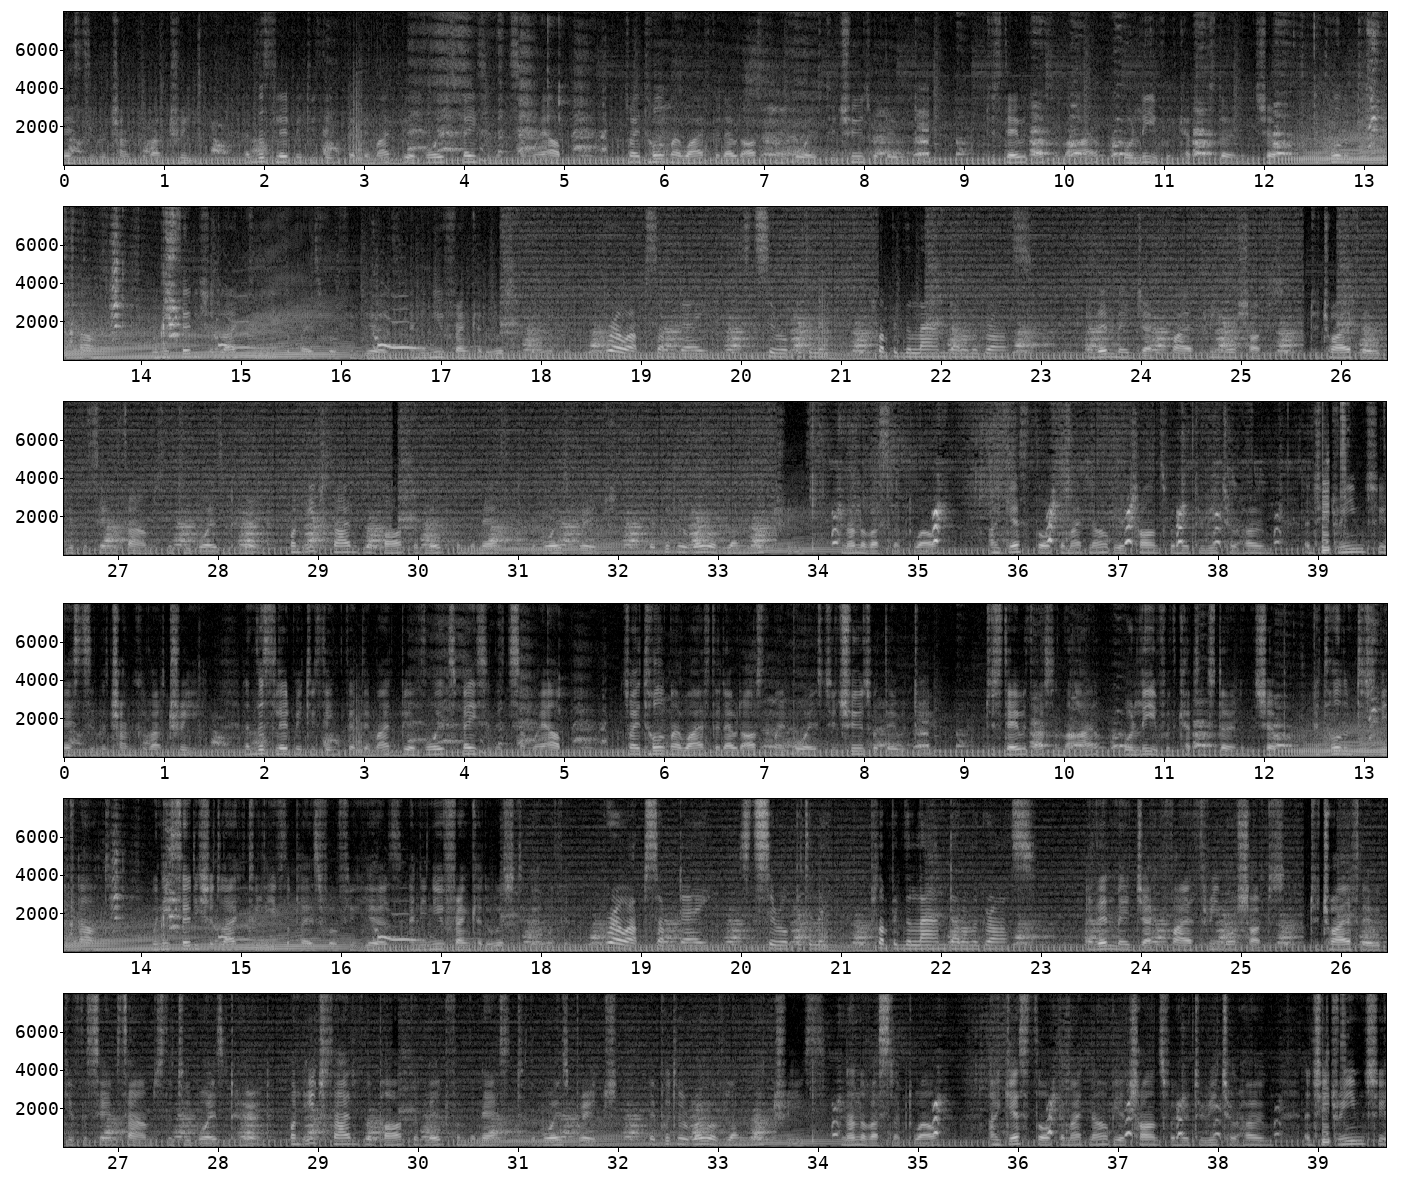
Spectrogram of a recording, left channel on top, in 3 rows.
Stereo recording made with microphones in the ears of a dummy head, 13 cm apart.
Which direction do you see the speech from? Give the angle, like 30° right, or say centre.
80° right.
